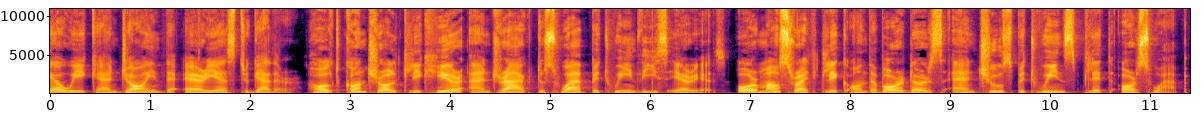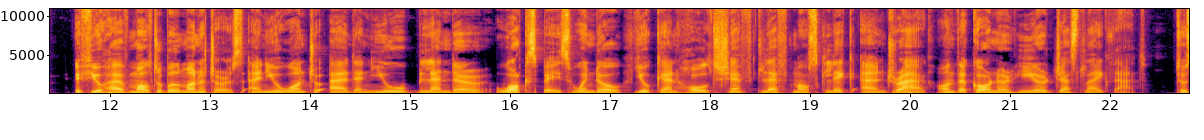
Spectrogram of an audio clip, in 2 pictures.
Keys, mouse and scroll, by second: 6.5-11.3 ctrl+drag, 11.3 right click, 11.6-20.1 middle drag, 20.1 shift+click, 21.5 shift+click.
